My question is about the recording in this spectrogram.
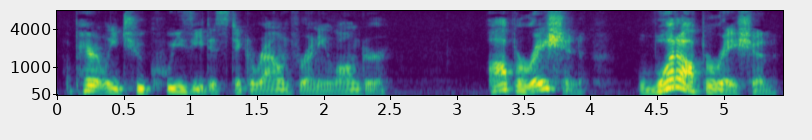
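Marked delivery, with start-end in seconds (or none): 3.2-5.4 loud, rising alarm; startled and scared. A narrator's reading. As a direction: bound man alarmed by the word operation. Yagi alarmed question.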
